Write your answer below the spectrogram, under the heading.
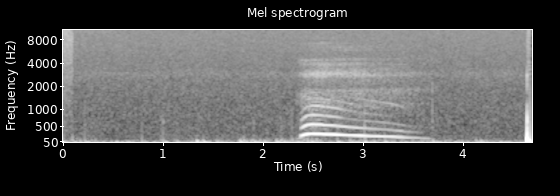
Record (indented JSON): {
  "exhalation_length": "4.7 s",
  "exhalation_amplitude": 5671,
  "exhalation_signal_mean_std_ratio": 0.14,
  "survey_phase": "beta (2021-08-13 to 2022-03-07)",
  "age": "45-64",
  "gender": "Female",
  "wearing_mask": "No",
  "symptom_none": true,
  "smoker_status": "Never smoked",
  "respiratory_condition_asthma": false,
  "respiratory_condition_other": false,
  "recruitment_source": "REACT",
  "submission_delay": "1 day",
  "covid_test_result": "Negative",
  "covid_test_method": "RT-qPCR"
}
